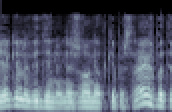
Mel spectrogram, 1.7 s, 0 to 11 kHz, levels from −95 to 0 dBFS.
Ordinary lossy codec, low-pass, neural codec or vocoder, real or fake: AAC, 32 kbps; 7.2 kHz; codec, 16 kHz, 16 kbps, FunCodec, trained on Chinese and English, 50 frames a second; fake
